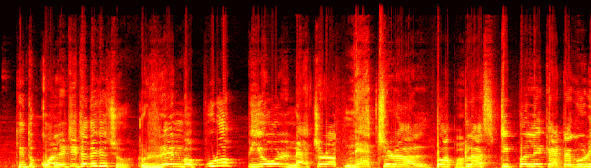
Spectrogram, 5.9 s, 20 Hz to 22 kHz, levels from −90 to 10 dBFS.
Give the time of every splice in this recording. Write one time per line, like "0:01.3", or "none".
0:01.3
0:03.3
0:04.3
